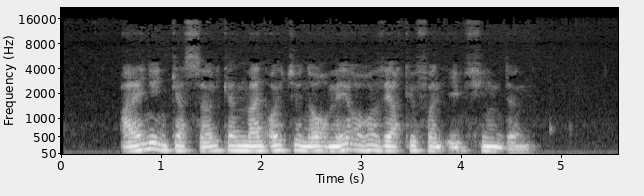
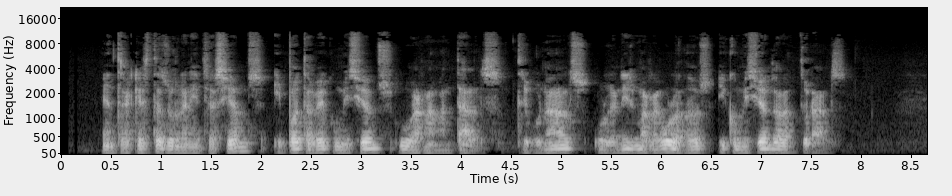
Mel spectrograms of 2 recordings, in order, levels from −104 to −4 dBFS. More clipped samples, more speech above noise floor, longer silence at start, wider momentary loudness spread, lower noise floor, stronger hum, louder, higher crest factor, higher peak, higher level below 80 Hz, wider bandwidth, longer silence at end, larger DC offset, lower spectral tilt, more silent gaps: neither; about the same, 43 dB vs 42 dB; first, 0.6 s vs 0.4 s; about the same, 10 LU vs 9 LU; second, -61 dBFS vs -74 dBFS; neither; first, -19 LUFS vs -32 LUFS; second, 14 dB vs 20 dB; first, -4 dBFS vs -12 dBFS; first, -52 dBFS vs -58 dBFS; about the same, 11.5 kHz vs 11.5 kHz; about the same, 0.9 s vs 0.85 s; neither; first, -10 dB/octave vs -5 dB/octave; neither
